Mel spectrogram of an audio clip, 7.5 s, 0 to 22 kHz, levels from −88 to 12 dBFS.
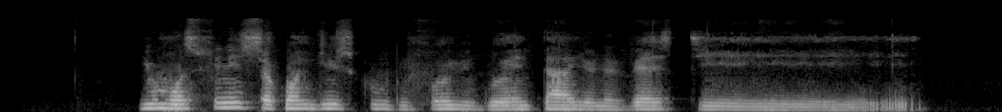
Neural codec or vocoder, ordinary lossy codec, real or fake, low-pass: codec, 24 kHz, 3 kbps, HILCodec; AAC, 32 kbps; fake; 10.8 kHz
